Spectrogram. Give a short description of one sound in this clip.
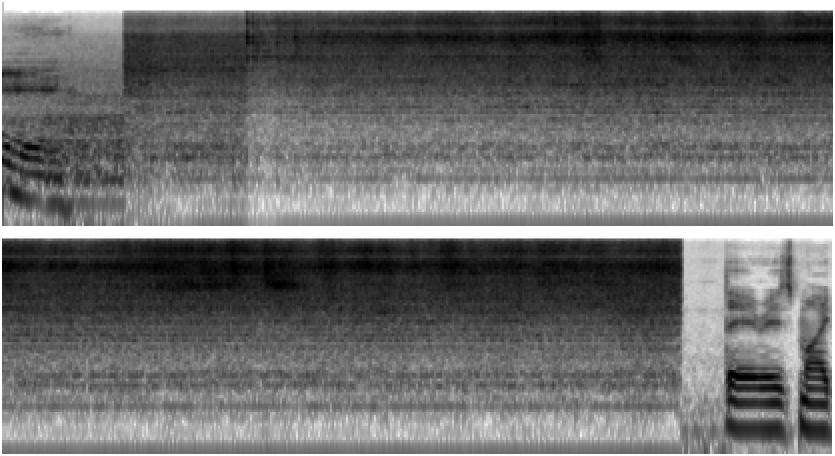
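A belt sander grinds metal with a loud steady rush.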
